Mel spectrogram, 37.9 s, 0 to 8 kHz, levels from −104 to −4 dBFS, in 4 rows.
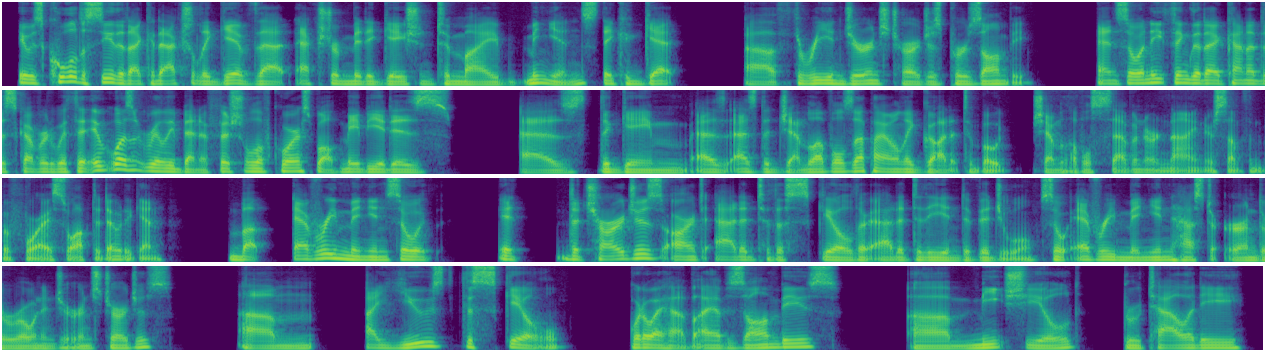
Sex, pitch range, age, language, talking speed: male, 85-110 Hz, 30-49, English, 185 wpm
